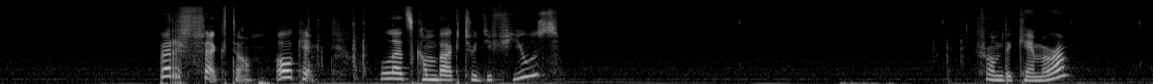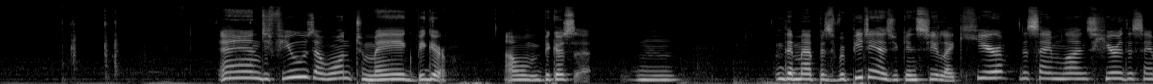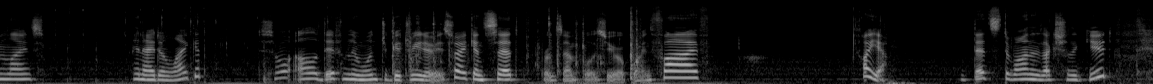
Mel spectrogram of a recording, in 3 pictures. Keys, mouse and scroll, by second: 1.1-2.3 scroll down 1, 3.1 click, 3.2 click, 3.6 m, 4.2 middle click, 4.3 middle click, 4.5 middle click, 4.7 double middle click, 4.8 middle click, 4.9 middle click, 5.0 middle click, 5.1 double middle click, 5.3 middle click, 5.4 middle click, 6.2 click, 9.3 click, 9.4 click, 10.7 click, 12.2 click, 12.3 click, 12.6 m, 13.7 click, 15.6 middle click, 15.7 middle click, 15.9 middle click, 16.0 double middle click, 23.5 middle click, 23.6 middle click, 23.7 middle click, 23.9 double middle click, 24.0 scroll up 1, 24.3 middle click, 24.5 middle click, 24.6 scroll up 1, 24.7 double middle click, 25.0 click, 25.0 click, 25.1 click, 25.2 double click, 26.3 click, 26.4 click, 27.0 0, 27.6 Tab, 28.3 0, 29.4 Return, 30.8-31.7 scroll up 1, 31.7 scroll down 1, 34.5 middle click.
